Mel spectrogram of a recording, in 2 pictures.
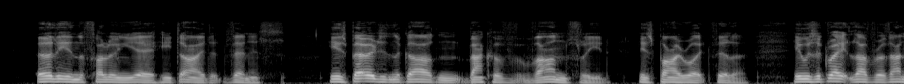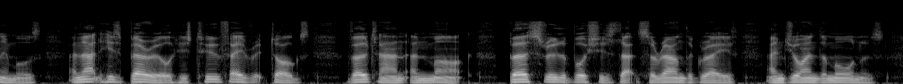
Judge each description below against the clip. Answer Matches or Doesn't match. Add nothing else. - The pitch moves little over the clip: Doesn't match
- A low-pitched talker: Matches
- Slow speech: Doesn't match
